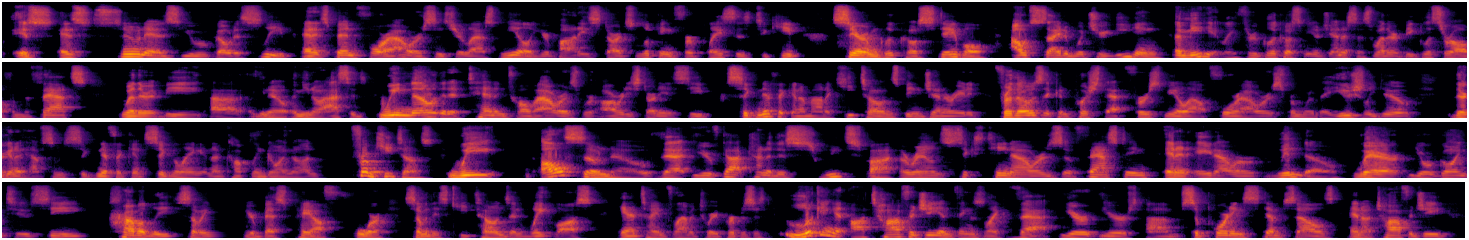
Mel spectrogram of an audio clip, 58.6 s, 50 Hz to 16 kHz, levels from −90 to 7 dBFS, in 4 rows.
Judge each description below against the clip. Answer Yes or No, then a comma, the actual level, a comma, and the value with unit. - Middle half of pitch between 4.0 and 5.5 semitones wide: No, average, 3.6 semitones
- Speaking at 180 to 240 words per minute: No, average, 165 wpm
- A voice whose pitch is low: Yes, low, 105 Hz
